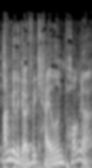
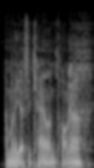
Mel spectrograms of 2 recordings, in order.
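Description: First: It is said in a bright, excited tone. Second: It is said in a flat, defeated tone.

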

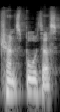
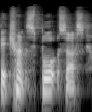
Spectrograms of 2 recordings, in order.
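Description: First: It is said at normal loudness and speed. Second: It is said louder and more slowly.

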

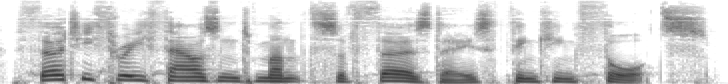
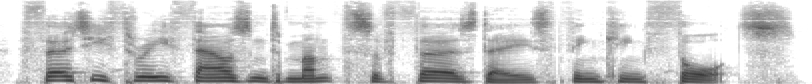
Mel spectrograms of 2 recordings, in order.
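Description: First: The th sounds are pronounced fully. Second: The th sounds are pronounced fully.

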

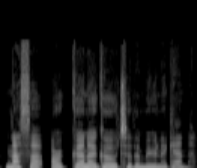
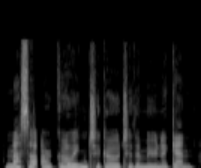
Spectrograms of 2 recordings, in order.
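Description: First: The words going to are reduced to gonna. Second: The words going to are said fully.

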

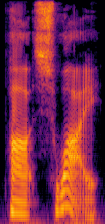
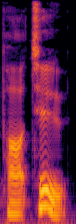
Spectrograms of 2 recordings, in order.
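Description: First: It is said in a German accent. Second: It is said in a plain English accent.

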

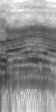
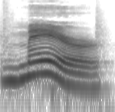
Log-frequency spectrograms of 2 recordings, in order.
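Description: First: The word is said in a non-American way. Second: The word is said in an American way. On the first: The speaker calls it wrong. "You weren't saying it in an American way" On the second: The speaker calls it right. "Say it like mayor"

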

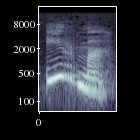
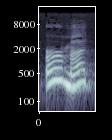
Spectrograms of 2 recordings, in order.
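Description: First: The first vowel is an 'ee' sound. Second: The first vowel is not an 'ee' sound. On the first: This is the name as the parents gave it. "the name that my parents gave me is Irma" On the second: This is how the spelling looks to some readers. "it looks like Irma to some of you. And that is one pronunciation of this name"

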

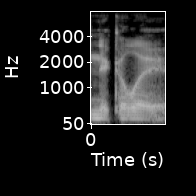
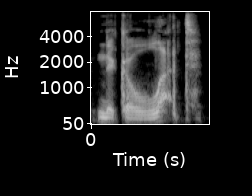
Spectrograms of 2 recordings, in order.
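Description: First: The final T is silent, French style. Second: The final T is clearly pronounced. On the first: This is how it should be said. "it should be Nicolet" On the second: This is how locals say it. "It's a hard T"

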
